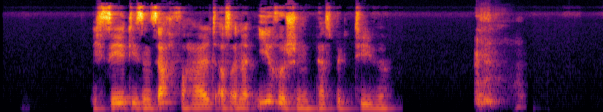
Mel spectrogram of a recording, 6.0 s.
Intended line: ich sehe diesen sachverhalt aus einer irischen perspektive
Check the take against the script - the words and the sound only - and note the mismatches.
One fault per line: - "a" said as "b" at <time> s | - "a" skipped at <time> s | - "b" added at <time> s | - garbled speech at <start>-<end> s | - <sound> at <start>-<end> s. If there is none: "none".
- throat clearing at 4.7-5.3 s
